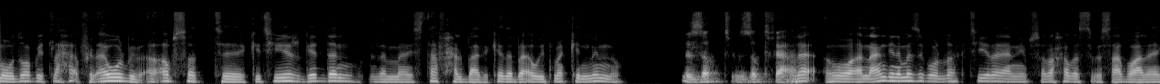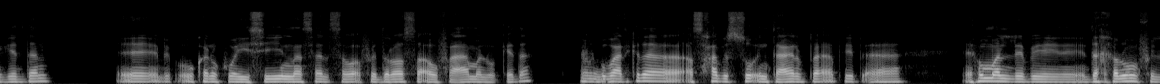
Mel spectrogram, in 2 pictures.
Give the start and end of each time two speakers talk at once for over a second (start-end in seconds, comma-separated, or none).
none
